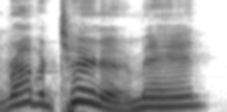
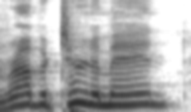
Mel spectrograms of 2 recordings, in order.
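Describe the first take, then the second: First: A short break comes before the word man. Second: The words run together with no break. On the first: "Normally there's a little" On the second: "There was literally no break"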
